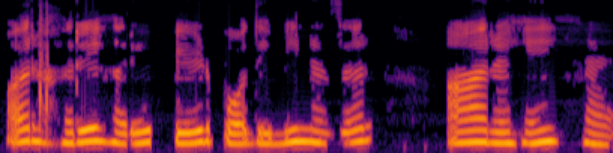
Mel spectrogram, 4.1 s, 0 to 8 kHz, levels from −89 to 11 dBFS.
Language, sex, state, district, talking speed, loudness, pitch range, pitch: Hindi, female, Chandigarh, Chandigarh, 145 wpm, -13 LUFS, 205-235 Hz, 220 Hz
